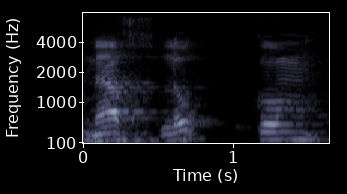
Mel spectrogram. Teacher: Qafnya hilang, masuk semuanya ya. Qafnya hilang, masuk ke kaf ya, masuk ke rumahnya kaf tanpa sisa. · Semua thariqah Imam Hafiz an Asim bacanya dengan idgham kamil ya, masuk secara keseluruhan, tidak ada sisa sama sekali.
